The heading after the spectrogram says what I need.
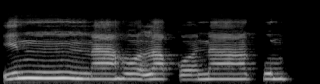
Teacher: inna itu idgham bigunnah, dibaca berdengung, dibaca 2 harkat. Khalaqnakum, terdapat di situ huruf qalqalah.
